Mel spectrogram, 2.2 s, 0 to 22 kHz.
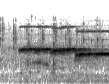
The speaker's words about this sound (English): Second strikeout of the game for Will Bryan, and the Tarpons using the Yankees strike 3 whistle. Same sound effect that'll hear in playing Yankee Stadium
